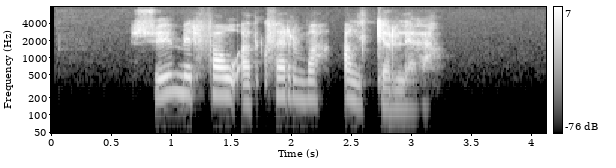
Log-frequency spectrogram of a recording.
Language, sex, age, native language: Icelandic, female, 20-29, Icelandic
